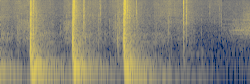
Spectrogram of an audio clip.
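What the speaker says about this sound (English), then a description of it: "Should I knock on the door?" Three firm, evenly spaced knocks on a door, followed by a softer fourth tap, close by with no talking.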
